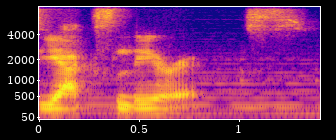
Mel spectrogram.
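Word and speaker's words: Yaxlirix: a six-hour walk this city is known as yak's lyrics yeah clerics and it looks like this how do you spell that y a x l-i-r-i-x that's too pretty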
